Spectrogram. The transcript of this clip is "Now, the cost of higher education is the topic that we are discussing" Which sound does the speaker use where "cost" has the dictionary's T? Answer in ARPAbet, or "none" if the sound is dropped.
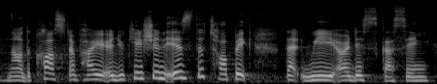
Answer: T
